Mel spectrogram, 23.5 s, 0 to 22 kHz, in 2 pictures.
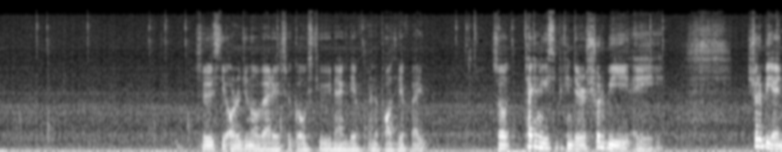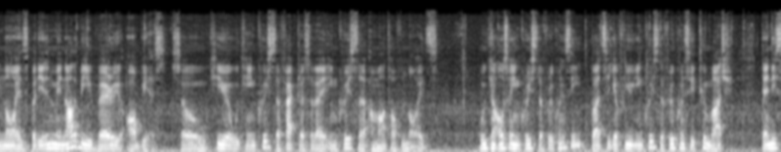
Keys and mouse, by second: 1.3 drag, 2.5 click, 3.2-14.0 drag, 15.4-18.4 drag, 19.2-21.6 drag, 22.7-23.4 drag.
